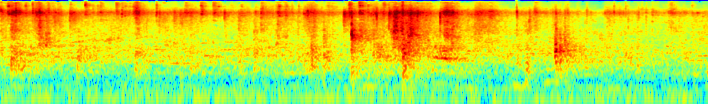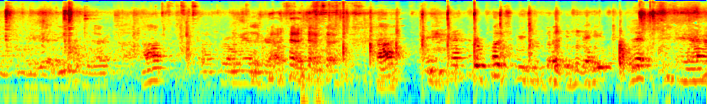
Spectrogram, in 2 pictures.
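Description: Indistinct voices of several people talking, mixed with scattered knocks, clatter and handling noise, the voices growing busier in the second half.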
